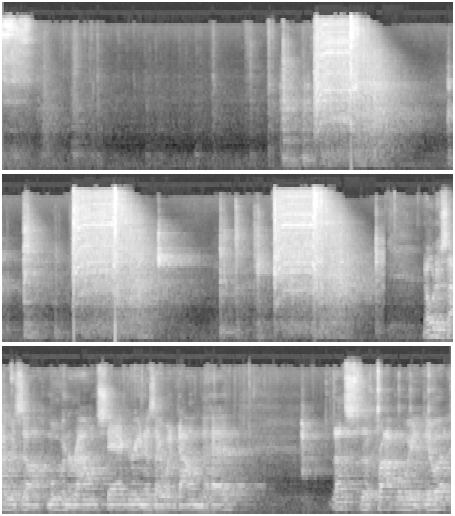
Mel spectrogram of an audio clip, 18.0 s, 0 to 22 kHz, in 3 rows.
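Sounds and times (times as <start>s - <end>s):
cordless impact wrench: 4.0s - 5.3s, 6.9s - 8.2s, 9.4s - 11.1s.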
